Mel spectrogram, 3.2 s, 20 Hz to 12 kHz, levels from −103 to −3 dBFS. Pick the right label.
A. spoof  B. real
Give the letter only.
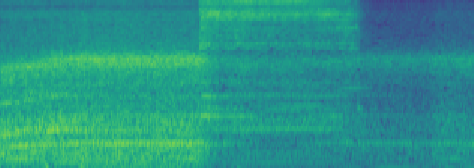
B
